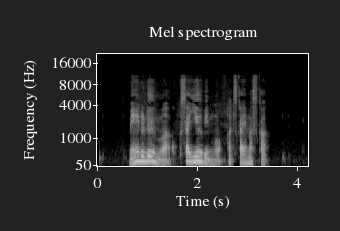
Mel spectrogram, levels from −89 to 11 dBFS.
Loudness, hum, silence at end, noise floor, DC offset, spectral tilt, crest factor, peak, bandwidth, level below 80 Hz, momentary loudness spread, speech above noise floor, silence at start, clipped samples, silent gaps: -25 LUFS; none; 0.85 s; -71 dBFS; under 0.1%; -6.5 dB/octave; 18 dB; -8 dBFS; 11.5 kHz; -54 dBFS; 13 LU; 47 dB; 0.65 s; under 0.1%; none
